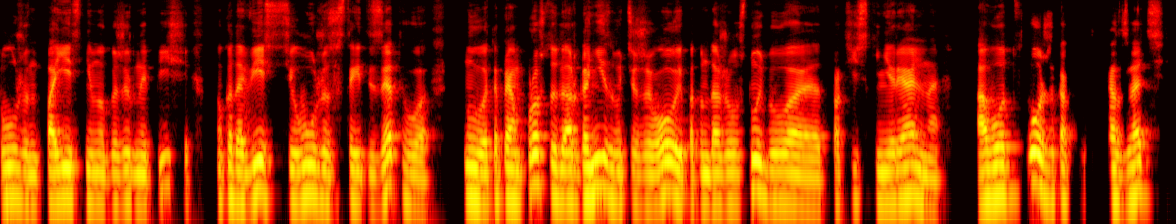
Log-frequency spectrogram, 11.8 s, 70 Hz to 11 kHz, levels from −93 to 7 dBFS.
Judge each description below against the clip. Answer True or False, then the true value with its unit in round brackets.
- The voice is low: True (115 Hz)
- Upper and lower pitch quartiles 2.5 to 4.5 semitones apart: True (2.8 semitones)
